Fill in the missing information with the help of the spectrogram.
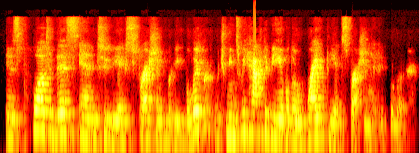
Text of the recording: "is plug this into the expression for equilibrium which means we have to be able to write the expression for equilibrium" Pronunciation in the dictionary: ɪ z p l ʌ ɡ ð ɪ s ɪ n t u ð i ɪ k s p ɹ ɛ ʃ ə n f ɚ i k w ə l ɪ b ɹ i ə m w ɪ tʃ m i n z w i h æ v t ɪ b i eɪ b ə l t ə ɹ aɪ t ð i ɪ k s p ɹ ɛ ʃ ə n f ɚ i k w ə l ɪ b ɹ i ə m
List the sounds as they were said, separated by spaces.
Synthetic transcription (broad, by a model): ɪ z p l ʌ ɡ ð ɪ s ɪ n t u ð i ɪ k s p ɹ ɛ ʃ ə n f ɚ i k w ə l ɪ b ɹ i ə w ɪ tʃ m i n z w i h æ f t ɪ b i eɪ b l t ə ɹ aɪ t ð i ɪ k s p ɹ ɛ ʃ ə n f ɚ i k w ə l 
